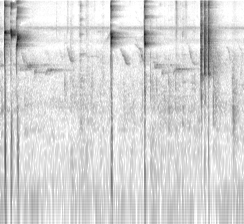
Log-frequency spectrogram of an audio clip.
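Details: Lovebird giving scattered shrill, piercing chirps, a quick double note at the start, then single sharp calls spaced about half a second apart, ending with a harsher clustered burst.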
